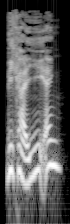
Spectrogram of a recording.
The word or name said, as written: vikariering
